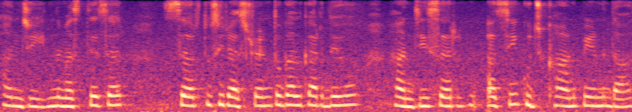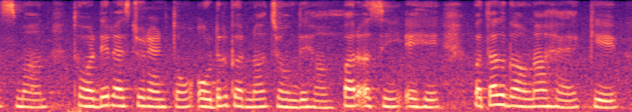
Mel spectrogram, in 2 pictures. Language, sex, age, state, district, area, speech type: Punjabi, female, 18-30, Punjab, Mohali, rural, spontaneous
